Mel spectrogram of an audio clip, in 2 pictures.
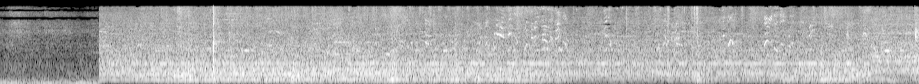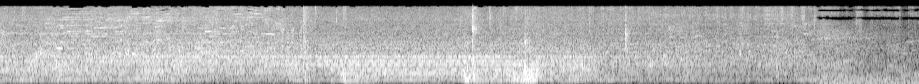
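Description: A shopping cart rattles as it rolls along a hard floor.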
